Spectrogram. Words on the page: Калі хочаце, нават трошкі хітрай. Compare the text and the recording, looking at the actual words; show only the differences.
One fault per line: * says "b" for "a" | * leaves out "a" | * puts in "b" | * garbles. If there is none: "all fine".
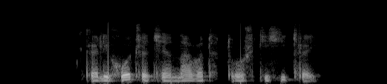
all fine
